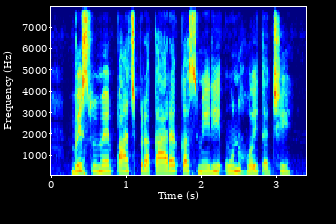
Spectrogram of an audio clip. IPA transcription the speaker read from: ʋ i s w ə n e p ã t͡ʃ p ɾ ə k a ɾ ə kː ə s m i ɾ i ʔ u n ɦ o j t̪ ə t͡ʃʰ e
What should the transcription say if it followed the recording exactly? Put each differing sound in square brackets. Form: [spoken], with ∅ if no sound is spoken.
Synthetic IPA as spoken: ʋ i s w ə [m] e p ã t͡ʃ p ɾ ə k a ɾ ə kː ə s m i ɾ i ʔ u n ɦ o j t̪ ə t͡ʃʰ [i]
